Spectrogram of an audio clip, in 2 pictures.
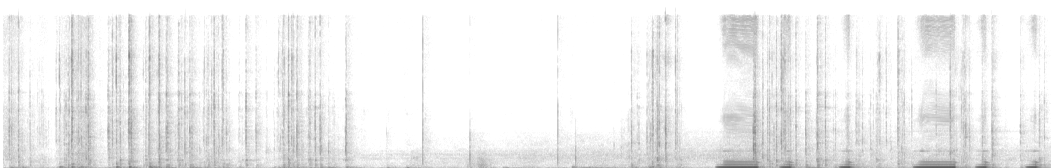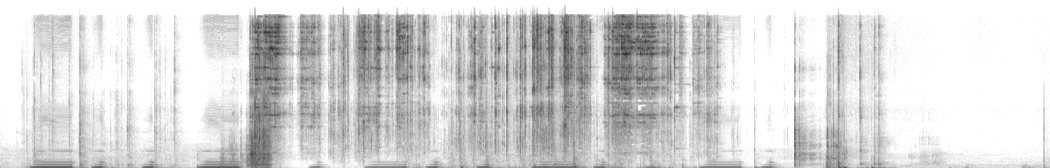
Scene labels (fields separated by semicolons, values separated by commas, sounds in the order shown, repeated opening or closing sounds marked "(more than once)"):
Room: office; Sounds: keyboard typing, phone ringing, keys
